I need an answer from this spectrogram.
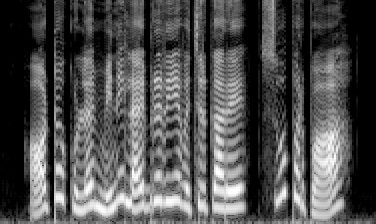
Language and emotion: Tamil, surprised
